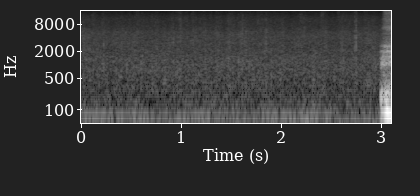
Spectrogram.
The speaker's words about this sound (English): We should still head back, though. It's getting late, and doesn't look as though this rain's going to be letting up anytime soon.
